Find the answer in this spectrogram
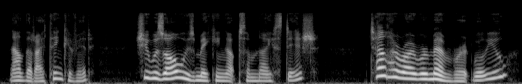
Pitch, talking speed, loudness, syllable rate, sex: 225 Hz, 240 wpm, -18 LUFS, 6.1 syllables/s, female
